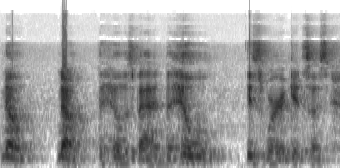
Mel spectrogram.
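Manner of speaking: loud, urgent no; loud alarmed warning. A narrator's reading. Children refusing the hill in alarm, loud. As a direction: shout the danger. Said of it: "and they're like".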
